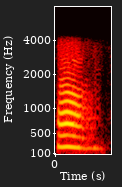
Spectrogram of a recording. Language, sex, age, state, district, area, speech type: Odia, female, 60+, Odisha, Kandhamal, rural, conversation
